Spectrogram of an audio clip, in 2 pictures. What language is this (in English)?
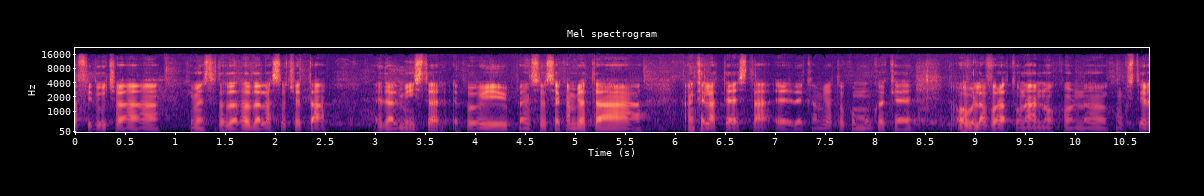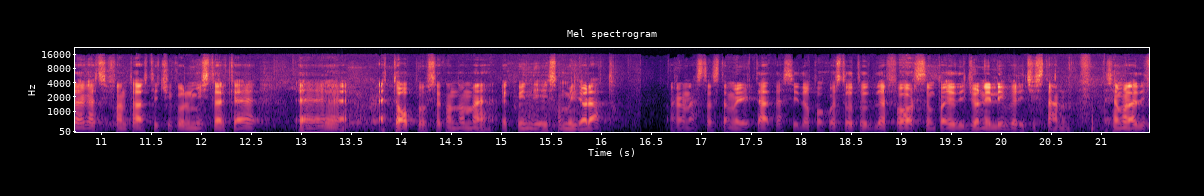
Italian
